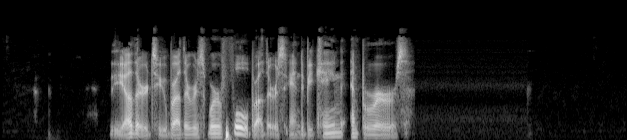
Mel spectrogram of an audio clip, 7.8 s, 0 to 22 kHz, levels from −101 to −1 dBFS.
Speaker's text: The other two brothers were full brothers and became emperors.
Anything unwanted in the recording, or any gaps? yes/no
no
